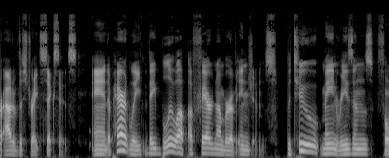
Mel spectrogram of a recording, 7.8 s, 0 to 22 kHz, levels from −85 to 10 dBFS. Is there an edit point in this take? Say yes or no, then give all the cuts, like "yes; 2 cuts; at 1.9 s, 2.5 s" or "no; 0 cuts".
yes; 2 cuts; at 1.7 s, 2.8 s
